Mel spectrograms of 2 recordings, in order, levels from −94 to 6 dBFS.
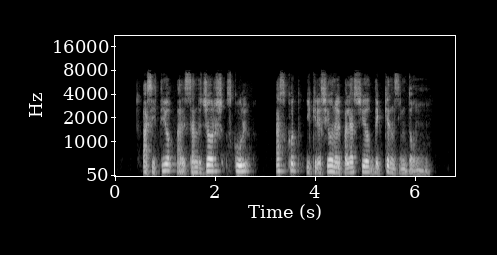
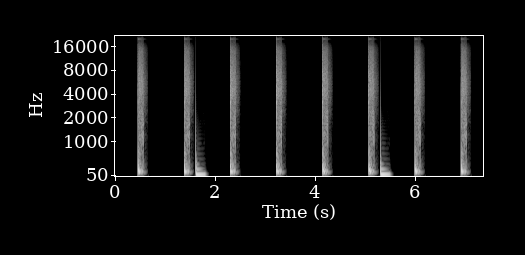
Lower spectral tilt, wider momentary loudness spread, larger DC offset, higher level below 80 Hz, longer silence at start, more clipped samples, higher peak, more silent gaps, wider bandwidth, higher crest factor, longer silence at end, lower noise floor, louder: about the same, -5.5 dB/octave vs -4.5 dB/octave; first, 14 LU vs 8 LU; neither; second, -56 dBFS vs -28 dBFS; about the same, 0.55 s vs 0.45 s; neither; about the same, -2 dBFS vs 0 dBFS; second, none vs 1.32-1.38 s, 1.90-1.98 s; second, 7.6 kHz vs over 20 kHz; about the same, 18 dB vs 22 dB; first, 0.55 s vs 0.3 s; second, -51 dBFS vs under -90 dBFS; about the same, -19 LUFS vs -20 LUFS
